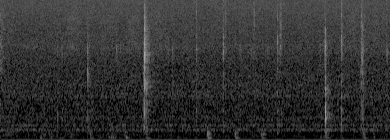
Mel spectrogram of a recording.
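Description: Faint, scattered clicks of a stack of Panini Prizm baseball cards being handled and flipped through card by card, the loudest about three seconds in, over near silence.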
